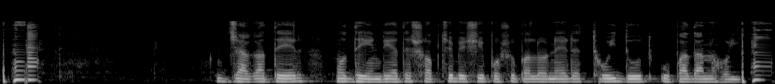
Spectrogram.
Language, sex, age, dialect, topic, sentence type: Bengali, male, 18-24, Rajbangshi, agriculture, statement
